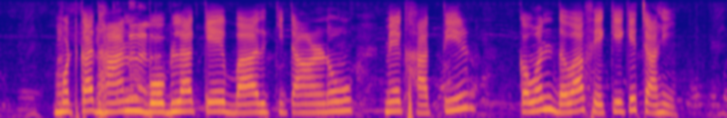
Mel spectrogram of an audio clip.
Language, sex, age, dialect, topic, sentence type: Bhojpuri, female, 18-24, Western, agriculture, question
